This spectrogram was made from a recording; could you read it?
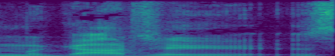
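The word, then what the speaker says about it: Mugato: My mind must be really weird because when I saw 14, the Mugatu skeleton, and yes, I'm using the pronunciation from the episode,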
